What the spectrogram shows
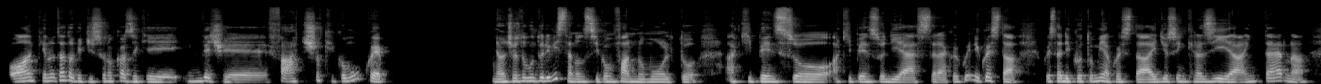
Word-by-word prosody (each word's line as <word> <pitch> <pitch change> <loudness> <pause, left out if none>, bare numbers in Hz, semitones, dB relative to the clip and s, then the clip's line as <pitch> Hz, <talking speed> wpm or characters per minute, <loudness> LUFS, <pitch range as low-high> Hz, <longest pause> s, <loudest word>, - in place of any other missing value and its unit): ho - - +5
anche 160 +1 +2
notato 170 +2 0
che 140 - -2
ci 125 - -3
sono 140 +3 -1
cose 130 -1 -1
che 120 -3 -2
invece 110 -7 -2
faccio 135 +10 +1
che 160 - -13
comunque 160 - 0 1.0
da 125 - 0
un 125 - +3
certo 145 +3 +1
punto 155 0 0
di 155 - +3
vista 270 +9 +3
non 125 -1 -1
si 125 +1 +4
confanno 125 -1 +1
molto 120 -1 -3 0.2
a 115 - -4
chi 125 +1 -6
penso 125 -2 +3
a - - -5
chi 130 +1 -7
penso 125 0 0
di 120 -1 0
essere, 110 +1 +1
ecco. 105 +4 -4
E - - -3
quindi 105 -4 -3
questa 130 -10 +1 0.2
questa 140 +1 0
dicotomia, 140 +2 +1
questa 120 -2 +1
idiosincrasia 125 -1 +1
interna, 135 -2 -2
125 Hz, 175 wpm, -23 LUFS, 120-140 Hz, 1.0 s, ho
